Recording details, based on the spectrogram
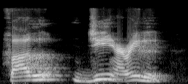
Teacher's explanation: فَا کو جب را سے ملائیں گے تو بیچ میں جو الف ہے یہ گر جائے گا۔ اکثر لوگ سمجھتے ہیں کہ الف بھی پڑھا جائے گا اور را کے ساتھ جب کنیکٹ کریں گے فَرْجِعِلْ پڑھتے ہیں، یہ غلط ہے۔ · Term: الف گر جائے گا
